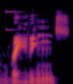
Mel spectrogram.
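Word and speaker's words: RTINGS: by they they uh it's like ratings is how it's pronounced. I just call them Rings just cuz ratings it's missing the you know other aspect to it.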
